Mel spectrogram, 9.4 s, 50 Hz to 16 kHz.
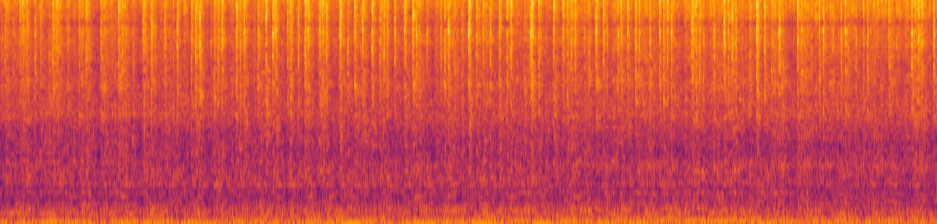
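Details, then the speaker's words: Freshly built low-compression 383 pump-gas street engine (about 600 hp), just fired up before dyno, heard outside: loud, lumpy V8 idle with heavy low rumble, steady, no knock or tick; sounds healthy. "We just got the engine fired up. Thought I'd let you hear it outside. Man, she sounds awesome."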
